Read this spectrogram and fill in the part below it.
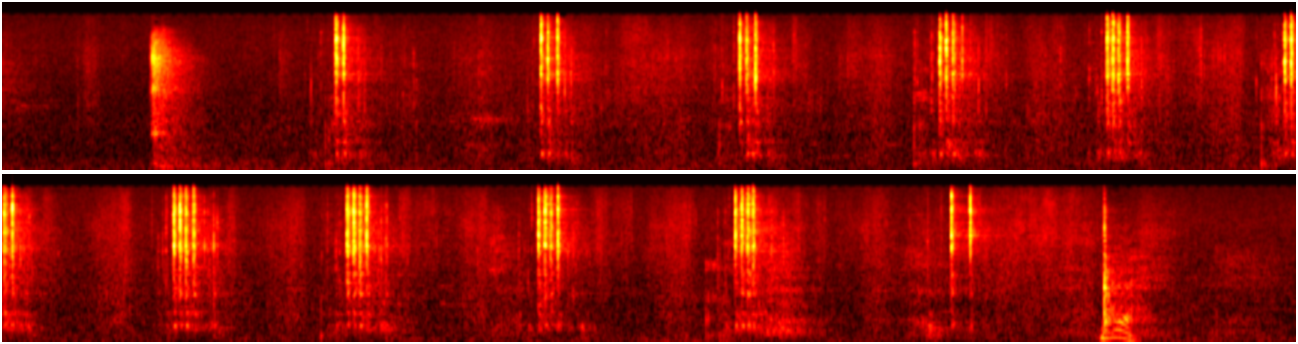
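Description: A ratchet wrench clicks in short bursts as it is cranked.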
